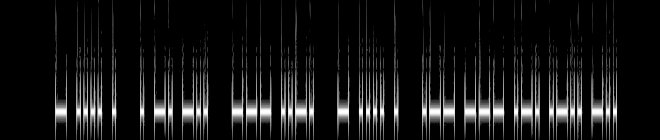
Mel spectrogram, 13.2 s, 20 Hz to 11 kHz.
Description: Morse code, heard as a keyed tone, about 17 wpm, 700 Hz. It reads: THE END OF THE WORLD
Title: Sets of 5 Words 17wpm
